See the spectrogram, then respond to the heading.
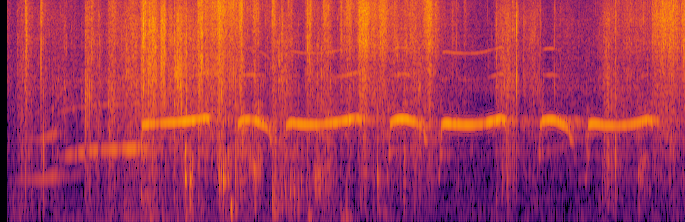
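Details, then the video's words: Loon calling at dusk: a rising wail opens, then a run of repeated high phrases, each ending in a quick downward slur, over scattered clicks and crackles. "LOON CALL AT DUSK"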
